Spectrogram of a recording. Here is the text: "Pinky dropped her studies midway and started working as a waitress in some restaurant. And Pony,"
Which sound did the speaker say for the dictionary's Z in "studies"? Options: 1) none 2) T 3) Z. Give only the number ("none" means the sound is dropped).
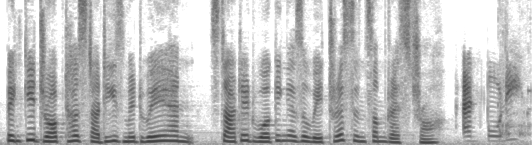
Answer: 3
